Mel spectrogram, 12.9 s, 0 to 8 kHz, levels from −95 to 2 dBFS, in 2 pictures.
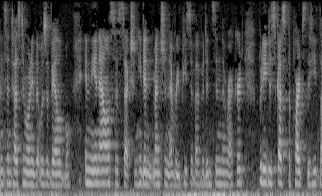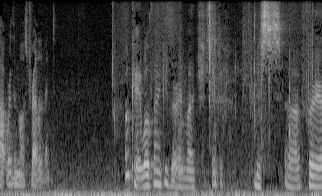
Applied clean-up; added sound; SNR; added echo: none; none; none; none.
